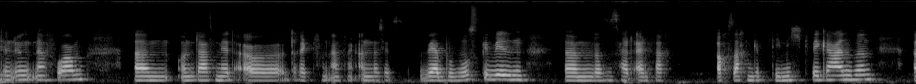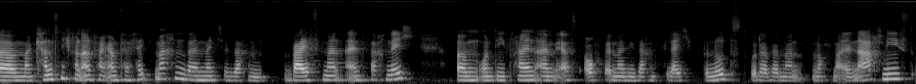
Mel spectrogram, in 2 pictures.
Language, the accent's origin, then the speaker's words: German; Dormagen, North Rhine-Westphalia, Germany; also born or lived in Neuss; ich bin in Dormagen aufgewachsen und auch zur Schule gegangen.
